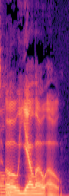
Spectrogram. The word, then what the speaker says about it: Oyelowo: We got a bunch of tweets telling Oyelowo. Us that it's Oyelowo. – Oyelowo.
